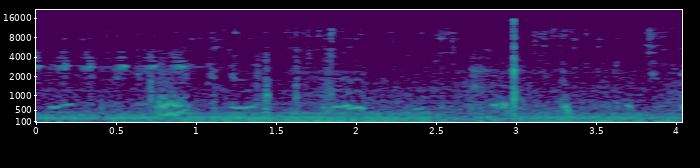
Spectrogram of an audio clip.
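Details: Seven-day-old puppies, eyes still closed, nursing and searching for the teat by smell; soft short squeaky whimpers recur about every half second over a low steady hum, with a brief sharp click near the end.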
